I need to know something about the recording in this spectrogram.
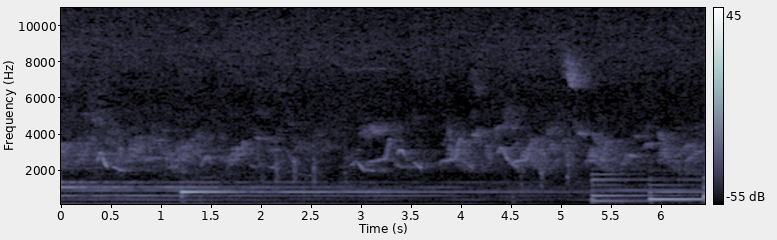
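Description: Quiet ambient relaxation music of bell-like chime notes that ring on and slowly fade, with a new note about a second in and two more near the end. Small birds chirp softly throughout.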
